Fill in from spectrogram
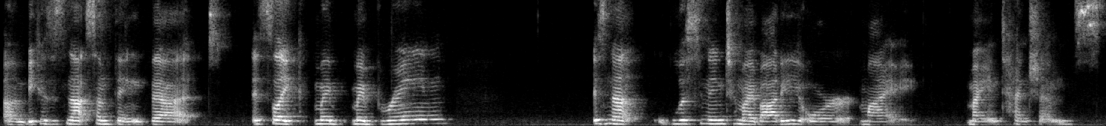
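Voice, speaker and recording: A woman talking candidly in a personal health vlog, halting often with fillers and pauses. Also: medium pitch, steady tone, roomy sound. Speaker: vlogger.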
